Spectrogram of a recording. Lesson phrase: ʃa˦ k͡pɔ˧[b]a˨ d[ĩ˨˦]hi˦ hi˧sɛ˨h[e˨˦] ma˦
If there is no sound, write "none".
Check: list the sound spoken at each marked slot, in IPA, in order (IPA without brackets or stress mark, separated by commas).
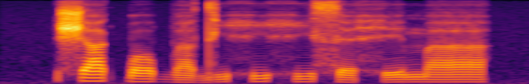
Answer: b, i˨˦, e˨˦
